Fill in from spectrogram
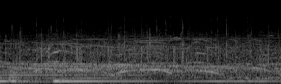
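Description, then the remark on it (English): A crowd claps steadily for the sound crew on a stage, a continuous wash of applause with faint cheers and whistles over a low electrical hum, sustained throughout. “Can we have a big round of applause for Richard Battaglia running the sound today?”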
